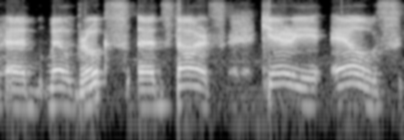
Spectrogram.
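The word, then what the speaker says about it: Cary Elwes: well Brooks and starts Carrie elves if that's what it's pronounced like yeah you said it right uh okay uh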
